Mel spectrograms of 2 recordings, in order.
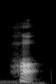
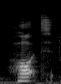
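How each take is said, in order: First: The t is replaced by a glottal stop. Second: The t is pronounced as a clear t.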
